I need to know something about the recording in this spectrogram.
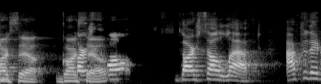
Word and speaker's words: Garcelle: Garcelle.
